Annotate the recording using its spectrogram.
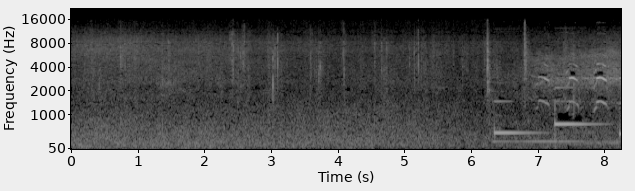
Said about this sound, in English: She blinks, slowly sits up, and looks around as the wind whips her hair around her face.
